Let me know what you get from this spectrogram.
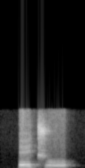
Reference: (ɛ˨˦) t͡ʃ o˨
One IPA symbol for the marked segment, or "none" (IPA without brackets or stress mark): ɛ˦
